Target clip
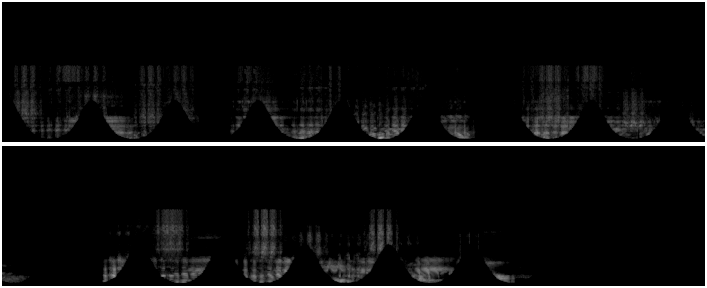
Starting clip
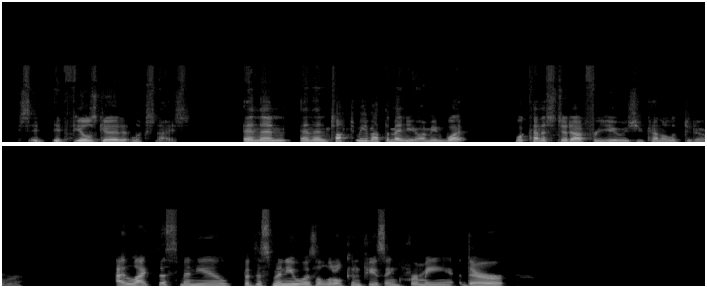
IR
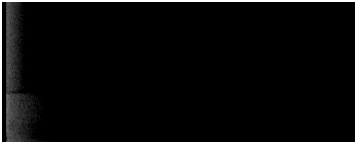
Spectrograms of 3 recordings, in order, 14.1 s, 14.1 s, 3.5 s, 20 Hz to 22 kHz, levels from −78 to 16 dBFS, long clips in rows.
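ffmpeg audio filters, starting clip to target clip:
-af "afftfilt=real='re':imag='-im':win_size=8192:overlap=0.75,afftfilt=real='re*gte(b*sr/1024,700*pow(6700/700,0.5+0.5*sin(2*PI*1.2*pts/sr)))':imag='im*gte(b*sr/1024,700*pow(6700/700,0.5+0.5*sin(2*PI*1.2*pts/sr)))':win_size=1024:overlap=0.75,volume=6dB"

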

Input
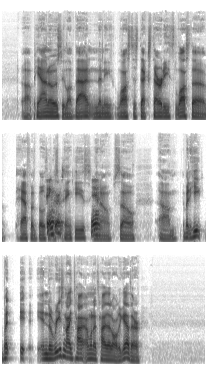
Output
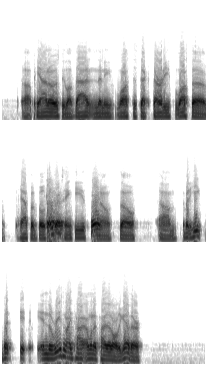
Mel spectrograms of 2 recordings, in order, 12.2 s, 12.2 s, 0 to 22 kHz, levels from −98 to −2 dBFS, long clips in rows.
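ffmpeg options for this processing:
ffmpeg -i in.wav -af "aeval=exprs='0.531*sin(PI/2*3.16*val(0)/0.531)':channel_layout=same,lowpass=frequency=490:width_type=q:width=3.6,anlmdn=100,volume=-7.5dB" out.wav

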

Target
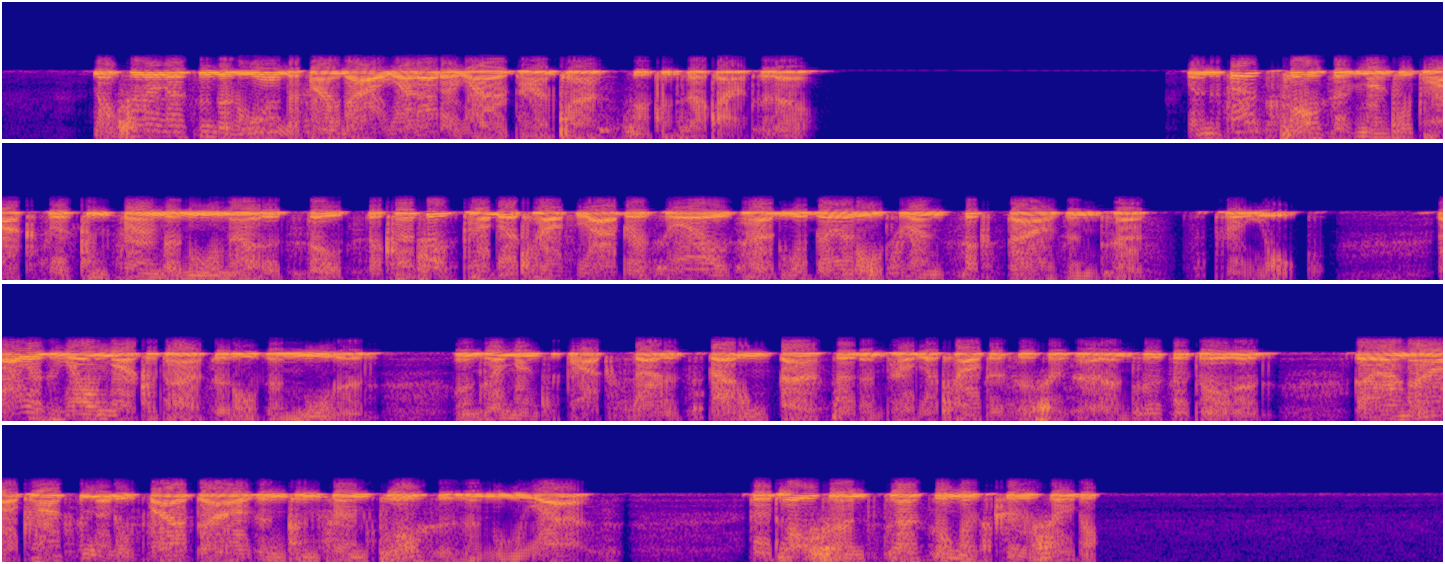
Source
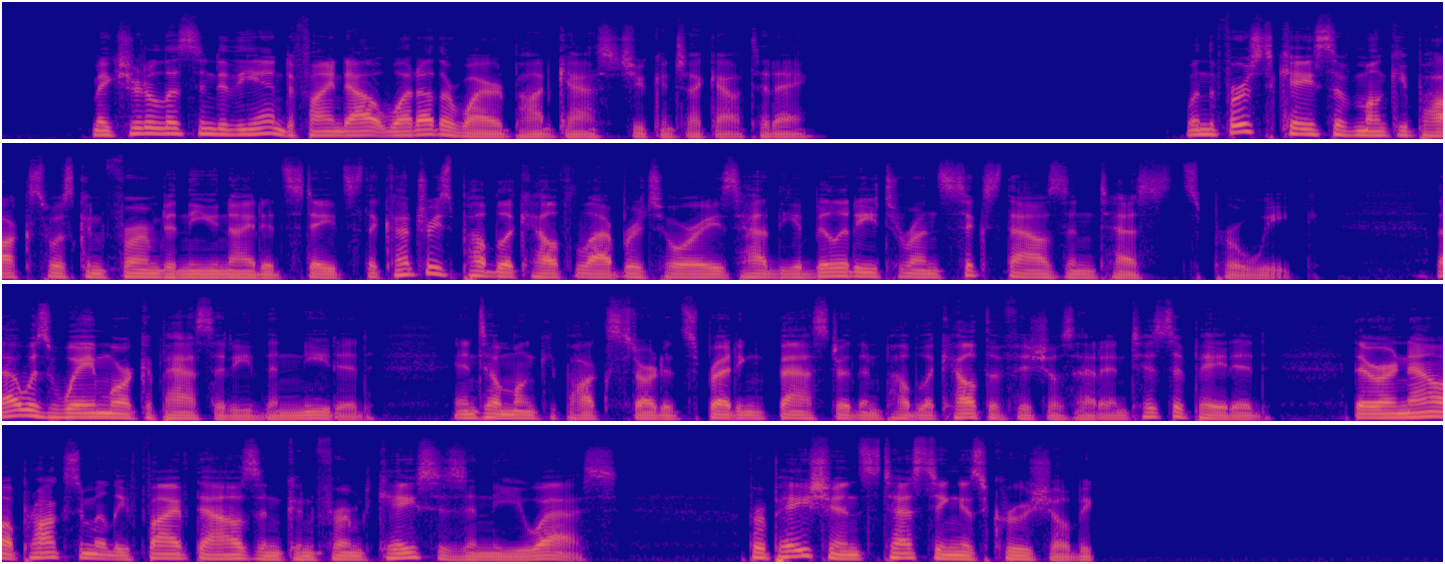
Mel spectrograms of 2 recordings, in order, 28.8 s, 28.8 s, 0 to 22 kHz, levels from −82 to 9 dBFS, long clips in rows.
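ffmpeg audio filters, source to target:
ffmpeg -i in.wav -af "lowpass=frequency=2400:width_type=q:width=0.5098,lowpass=frequency=2400:width_type=q:width=0.6013,lowpass=frequency=2400:width_type=q:width=0.9,lowpass=frequency=2400:width_type=q:width=2.563,afreqshift=-2800,lowshelf=frequency=180:gain=7,aresample=8000,asoftclip=type=tanh:threshold=-26.5dB,aresample=44100,flanger=delay=22.5:depth=6.1:speed=0.41,alimiter=level_in=31.5dB:limit=-1dB:release=50:level=0:latency=1,volume=-1dB" out.wav

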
